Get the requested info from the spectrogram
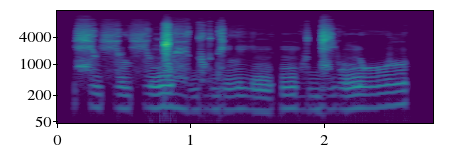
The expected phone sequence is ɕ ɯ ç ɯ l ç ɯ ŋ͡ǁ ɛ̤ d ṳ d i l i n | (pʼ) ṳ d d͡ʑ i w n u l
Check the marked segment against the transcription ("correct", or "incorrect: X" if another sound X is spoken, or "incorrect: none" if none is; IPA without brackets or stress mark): incorrect: m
